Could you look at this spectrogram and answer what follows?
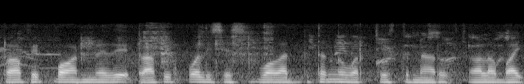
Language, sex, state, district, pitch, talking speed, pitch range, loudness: Telugu, male, Andhra Pradesh, Sri Satya Sai, 110 Hz, 115 wpm, 105-110 Hz, -18 LUFS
